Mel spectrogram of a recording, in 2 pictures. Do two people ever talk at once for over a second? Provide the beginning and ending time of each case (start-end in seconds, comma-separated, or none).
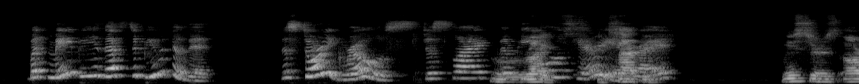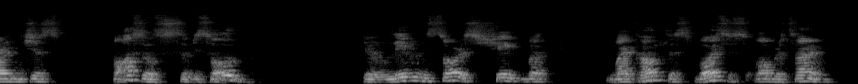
5.0-6.5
